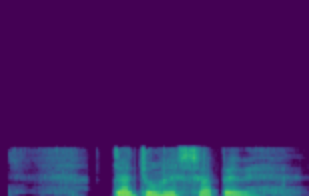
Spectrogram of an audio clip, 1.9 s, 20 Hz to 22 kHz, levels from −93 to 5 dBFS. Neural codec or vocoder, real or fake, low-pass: vocoder, 44.1 kHz, 128 mel bands every 256 samples, BigVGAN v2; fake; 5.4 kHz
